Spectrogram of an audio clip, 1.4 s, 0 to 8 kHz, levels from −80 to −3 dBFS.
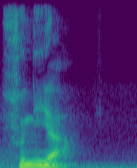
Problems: none marked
